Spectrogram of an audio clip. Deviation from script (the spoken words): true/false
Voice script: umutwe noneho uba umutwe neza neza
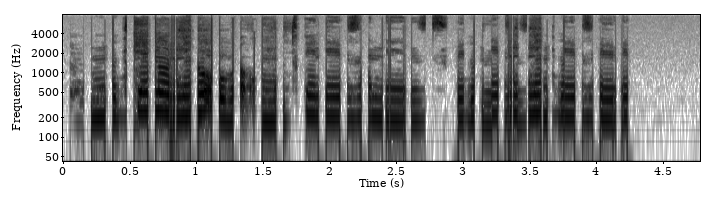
true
